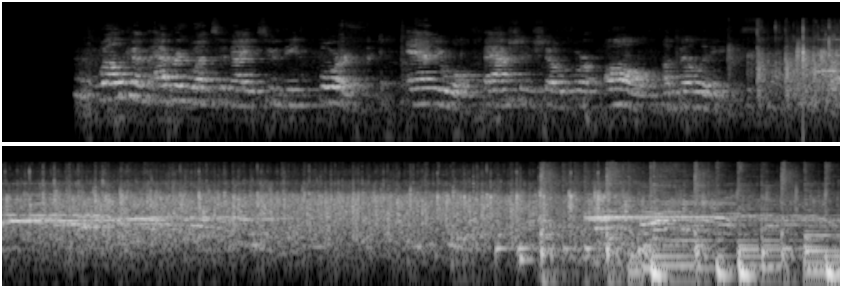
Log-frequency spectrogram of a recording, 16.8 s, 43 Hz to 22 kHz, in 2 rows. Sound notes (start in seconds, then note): 7.5 applause and cheering; 13.0 cheerful music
